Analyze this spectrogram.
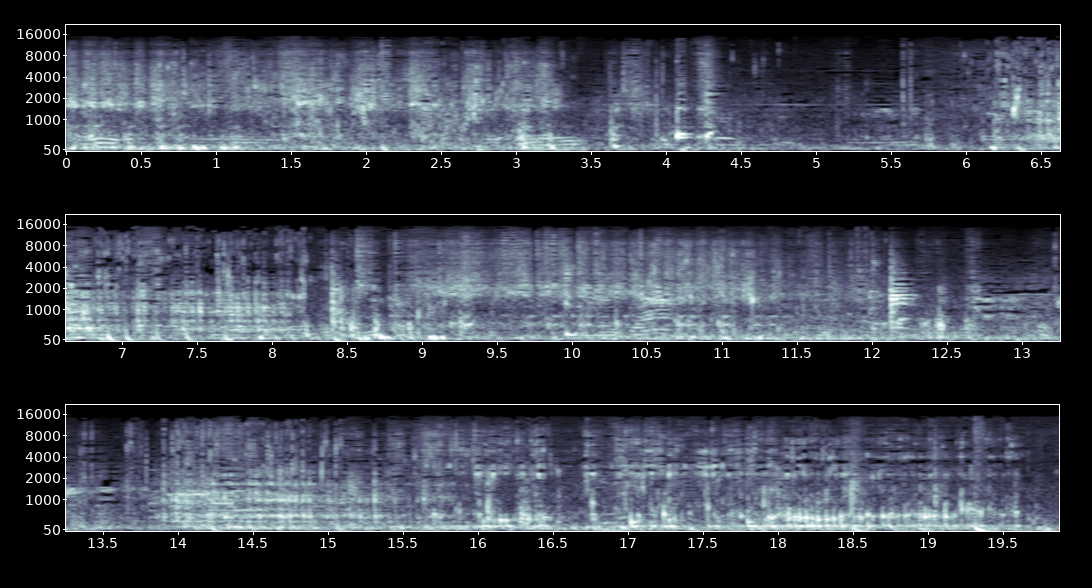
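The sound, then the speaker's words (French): Liquid pours and sloshes steadily in a terracotta coffee pot, a dense, rushing watery sound that runs almost continuously for the whole stretch, briefly softening twice before surging back. “Une cafetière en terre cuite.”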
